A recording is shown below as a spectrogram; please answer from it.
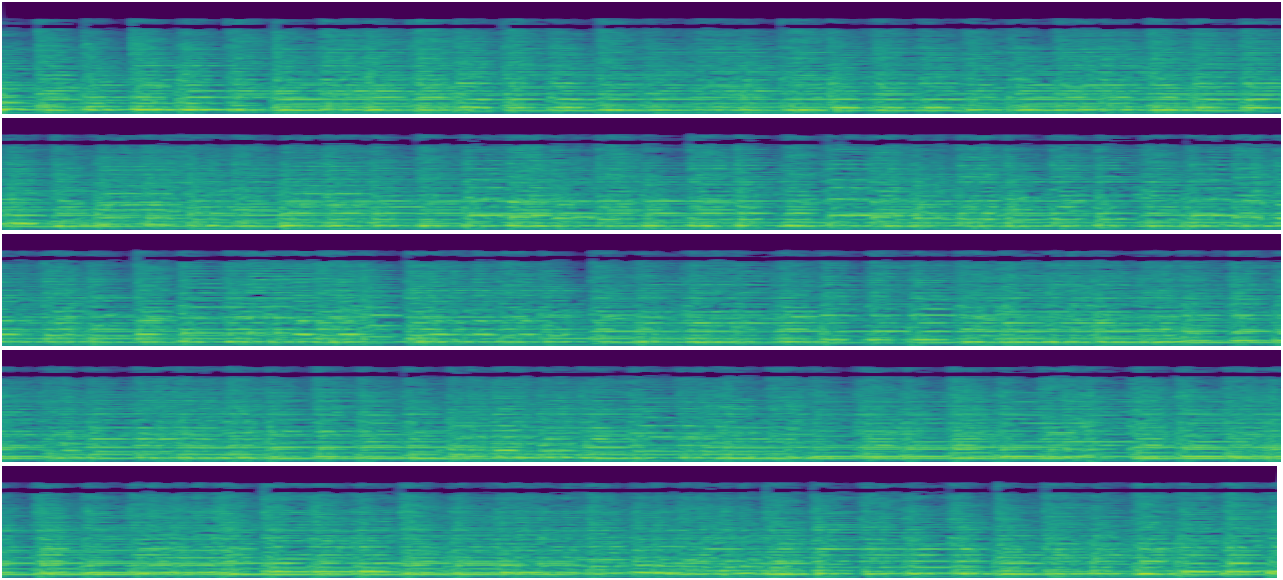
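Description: Two šargijas, Bosnian long-necked lutes, playing a kolo dance tune together: rapid, unbroken plucking over a steady low note.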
